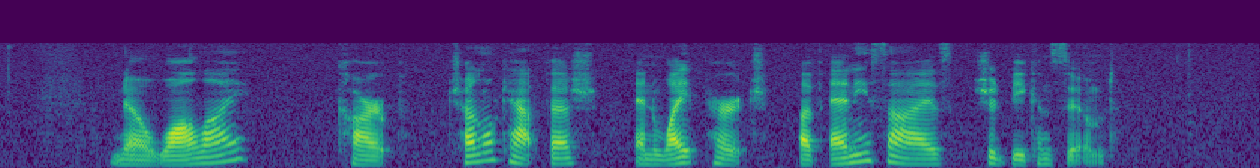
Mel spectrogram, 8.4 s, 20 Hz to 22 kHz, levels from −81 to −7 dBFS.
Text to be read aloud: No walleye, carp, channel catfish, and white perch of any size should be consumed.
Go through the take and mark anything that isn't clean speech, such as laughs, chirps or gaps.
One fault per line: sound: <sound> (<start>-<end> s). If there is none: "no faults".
no faults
